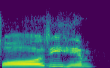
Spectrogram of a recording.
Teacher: صاد کو پر، اور ساتھ میں الف کو بھی پر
